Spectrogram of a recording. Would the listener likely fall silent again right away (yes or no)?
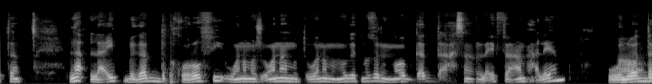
yes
